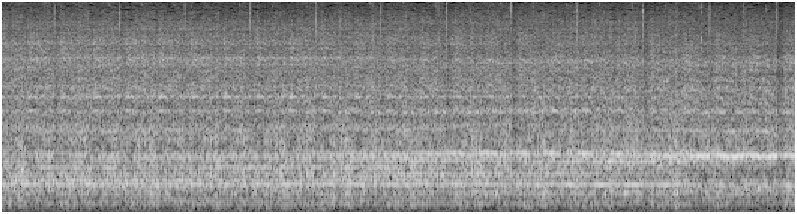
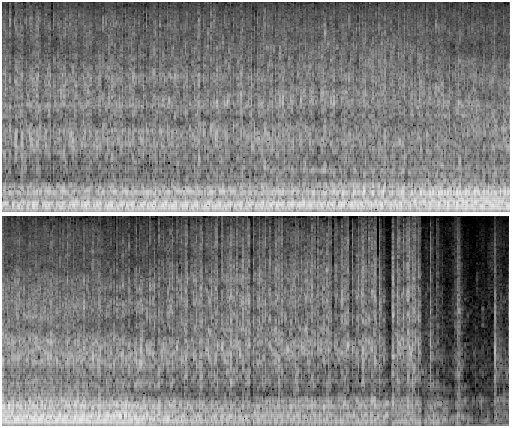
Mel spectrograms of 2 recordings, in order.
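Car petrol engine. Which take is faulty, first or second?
first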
